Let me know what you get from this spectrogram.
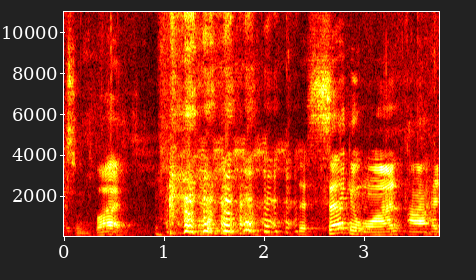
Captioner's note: board members laughing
